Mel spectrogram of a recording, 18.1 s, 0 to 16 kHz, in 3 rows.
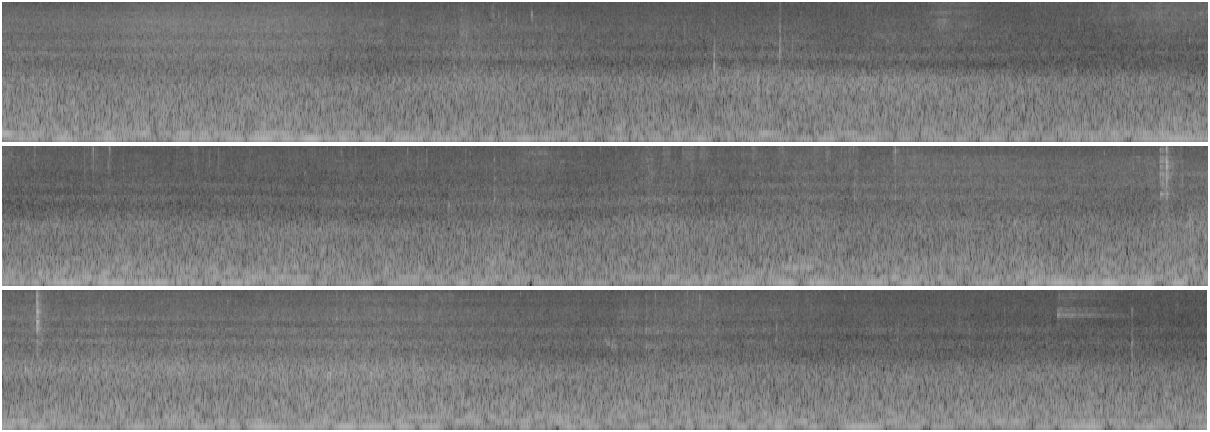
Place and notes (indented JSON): {
  "title": "Cullercoats, Sea waves and air flow through found open plastic pipe",
  "date": "2010-01-14 12:31:00",
  "description": "Sea waves and air flow through found open plastic pipe",
  "latitude": "55.02",
  "longitude": "-1.42",
  "altitude": "14",
  "timezone": "Europe/London"
}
